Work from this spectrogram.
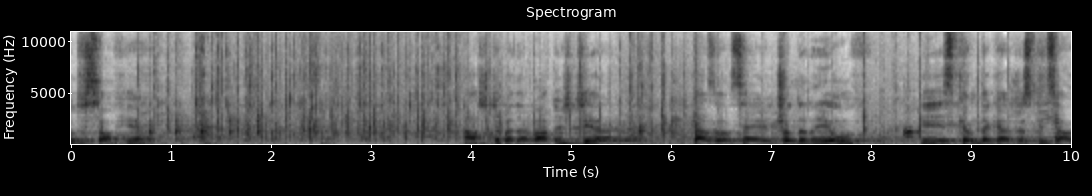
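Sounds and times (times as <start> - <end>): applause: 0.6 - 10.0.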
